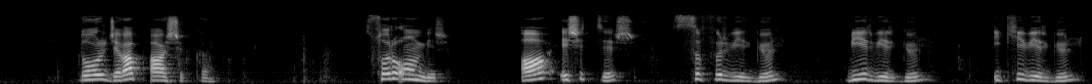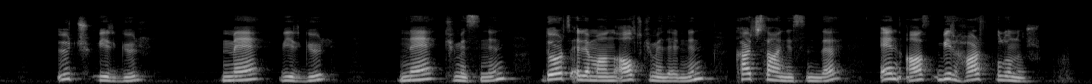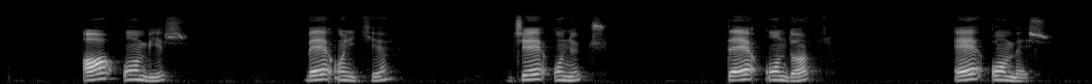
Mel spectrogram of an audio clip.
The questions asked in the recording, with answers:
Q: A eşittir 0 virgül, 1 virgül, 2 virgül, 3 virgül, M virgül, N kümesinin 4 elemanlı alt kümelerinin kaç tanesinde en az bir harf bulunur?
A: Doğru cevap D şıkkı.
